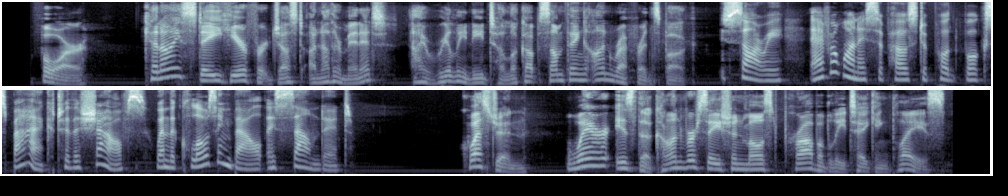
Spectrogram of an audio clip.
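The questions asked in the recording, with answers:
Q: Where is the conversation most probably taking place?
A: In a library.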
